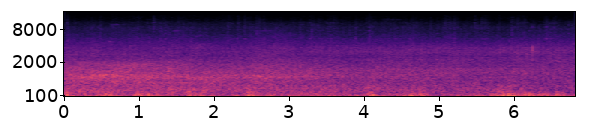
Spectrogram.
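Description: Steady rumbling background noise, with gusts of wind buffeting the microphone that swell and fade several times.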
